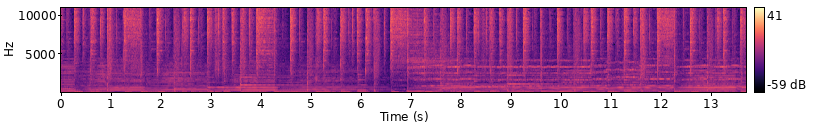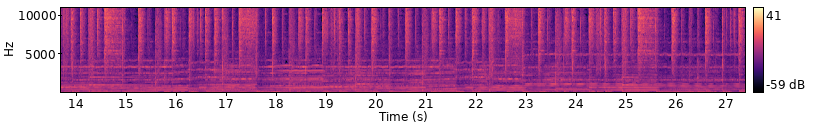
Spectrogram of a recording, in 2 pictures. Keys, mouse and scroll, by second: 0.1 a, 0.4 click, 0.6 click, 1.4 ctrl+b, 4.0 a, 4.1 a, 4.3-4.9 scroll down 3, 4.5 Tab, 4.9 a, 5.1 a, 5.5-6.0 shift+middle drag, 6.0 click, 6.6 shift+d, 7.5 g, 8.7-9.1 scroll up 1, 9.1 shift+middle click, 9.5-9.8 scroll up 4, 9.8 g, 10.8-11.2 scroll down 7, 11.6-12.3 scroll up 4, 12.8 g, 13.9-14.3 scroll down 10, 14.3 a, 14.5 a, 14.6-15.0 scroll up 1, 15.0 shift+middle click, 15.2 shift+scroll up 4, 15.9 click, 16.2 g, 17.3 scroll up 1, 17.8 g, 18.8-19.2 scroll down 1, 19.2 a, 19.4 a, 21.0 click, 21.6 shift+d, 22.4-22.8 scroll up 3, 22.8 g, 23.9 Tab, 24.3 a, 24.6 s, 26.1 scroll up 1, 26.5 s.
